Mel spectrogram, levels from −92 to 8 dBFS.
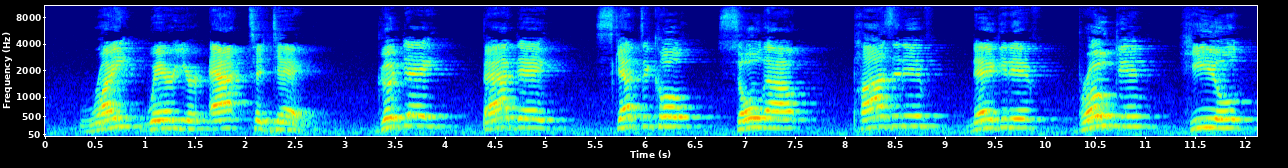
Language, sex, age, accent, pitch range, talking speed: English, male, 30-49, American, 210-250 Hz, 80 wpm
